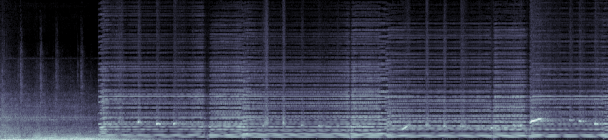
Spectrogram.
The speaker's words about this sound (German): Haben Sie mal … pfeifen gehört? Im Intro seines Songs …?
